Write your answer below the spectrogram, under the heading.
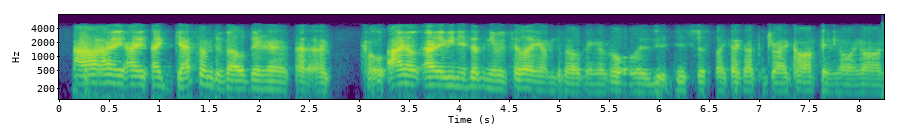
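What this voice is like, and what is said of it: Scratchy voice. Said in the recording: “pardon my voice. It's like it's got the scratchy thing going on”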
